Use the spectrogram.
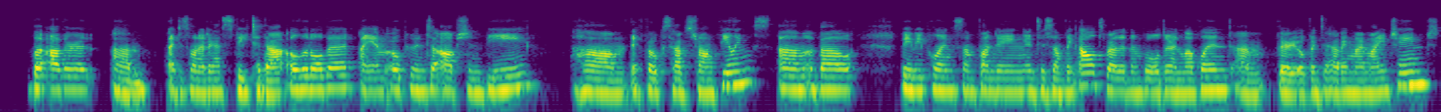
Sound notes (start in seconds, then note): none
